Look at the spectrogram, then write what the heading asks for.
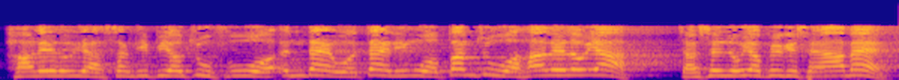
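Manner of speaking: loud, high rising proclamation; preaching at full force. Real, not acted. Preacher rousing the congregation to praise, full shout.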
